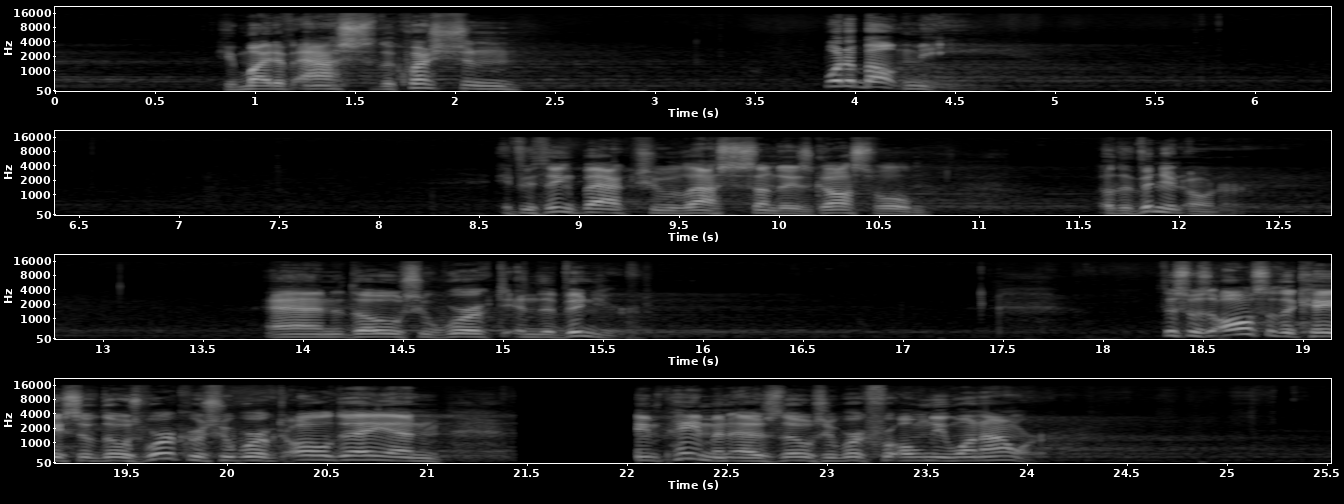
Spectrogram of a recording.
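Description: A middle-aged man preaches in measured phrases through a microphone in a large echoing hall.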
